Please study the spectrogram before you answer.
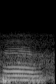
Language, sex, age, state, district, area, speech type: Odia, female, 30-45, Odisha, Kendrapara, urban, spontaneous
